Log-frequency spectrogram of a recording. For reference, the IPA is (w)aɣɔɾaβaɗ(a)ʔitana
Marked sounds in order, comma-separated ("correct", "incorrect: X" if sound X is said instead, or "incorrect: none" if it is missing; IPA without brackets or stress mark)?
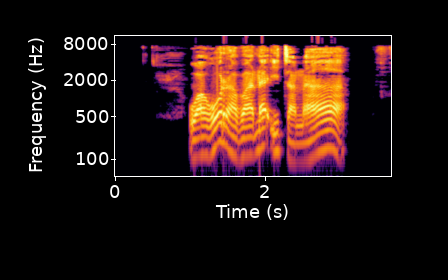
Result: correct, correct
